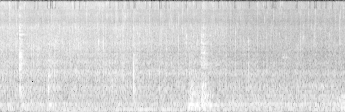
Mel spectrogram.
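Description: Green chillies sizzle and crackle in hot oil with garlic, a soft steady frying hiss with a few small pops, heard alone and fairly quiet while cooking a dill, spinach and raw mango vegetable dish.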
